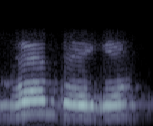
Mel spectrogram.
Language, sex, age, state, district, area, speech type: Hindi, female, 30-45, Uttar Pradesh, Pratapgarh, rural, conversation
